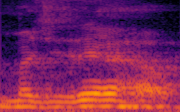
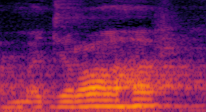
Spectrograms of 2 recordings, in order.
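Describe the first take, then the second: First: مجريها with a long "ay/eh" vowel, majreha; imala. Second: Said in the usual way. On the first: Shown as a demonstration. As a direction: tilt the long a in مجريها toward e. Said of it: "بعض العرب يميلون ال". («مجريها» بإمالة الألف) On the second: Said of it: "هذه لهجات".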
